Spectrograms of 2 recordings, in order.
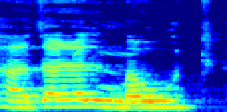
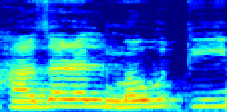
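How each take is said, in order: First: The last word ends on a bare t. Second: The last word ends with a vowel after t. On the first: The speaker calls it right. "बल्कि हाज़र अल मौत पढ़ते हुए वक्फ करेंगे" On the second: The speaker calls it wrong. "हम हाज़र अल मौती नहीं पढ़ेंगे"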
